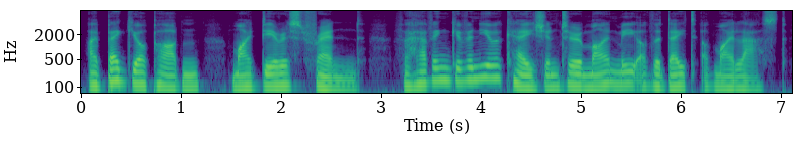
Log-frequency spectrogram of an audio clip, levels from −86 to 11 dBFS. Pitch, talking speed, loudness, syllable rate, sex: 110 Hz, 175 wpm, -19 LUFS, 4.5 syllables/s, male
